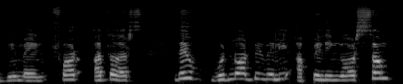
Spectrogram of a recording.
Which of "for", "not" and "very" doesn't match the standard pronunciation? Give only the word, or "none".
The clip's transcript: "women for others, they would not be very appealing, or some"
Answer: very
